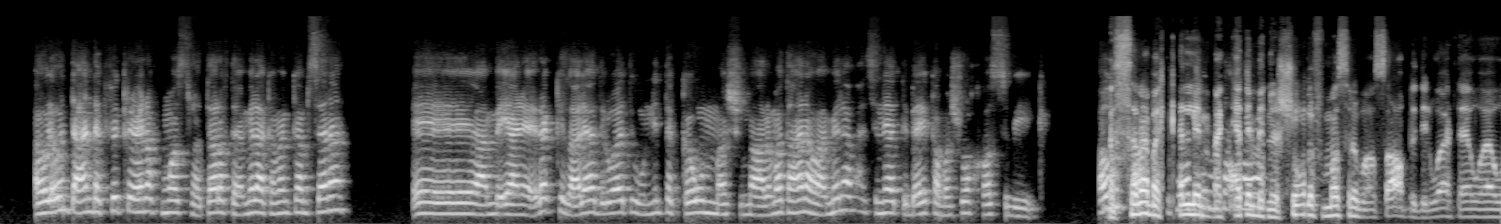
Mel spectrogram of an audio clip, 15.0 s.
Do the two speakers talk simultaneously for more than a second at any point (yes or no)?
yes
